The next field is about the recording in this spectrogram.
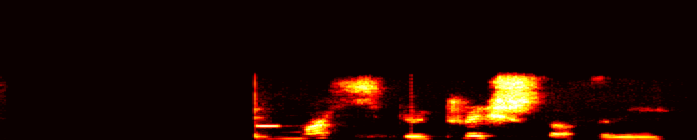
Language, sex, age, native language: Icelandic, male, 8, Icelandic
